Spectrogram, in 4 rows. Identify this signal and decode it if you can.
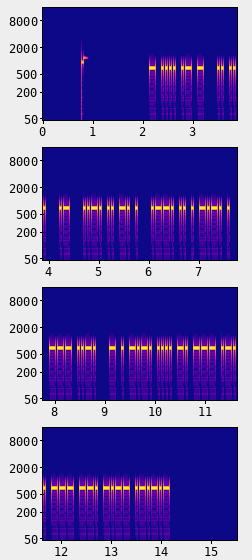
Morse code, heard as a keyed tone, about 32 wpm, 700 Hz. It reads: THAT IS A FINE PIECE OF TECHNOLOGY.
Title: Sentences from Top 1000 Words - Review Part 5 - 30wpm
